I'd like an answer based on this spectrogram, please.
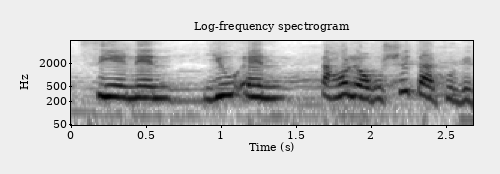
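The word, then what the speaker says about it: UN: সবাই খেয়াল করি, আমি এই অর্গানাইজেশনের নামগুলো যখন বলছি তখন কিন্তু আমি ইউএন আন বলছি না, বলছি ইউএন।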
